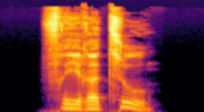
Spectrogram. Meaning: inflection of zufrieren: 1. first-person singular present 2. first/third-person singular subjunctive I 3. singular imperative
- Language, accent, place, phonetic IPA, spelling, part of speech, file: German, Germany, Berlin, [ˌfʁiːʁə ˈt͡suː], friere zu, verb, De-friere zu.ogg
